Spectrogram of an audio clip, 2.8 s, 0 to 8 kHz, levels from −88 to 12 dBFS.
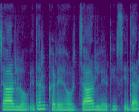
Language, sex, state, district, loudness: Hindi, female, Himachal Pradesh, Shimla, -19 LUFS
